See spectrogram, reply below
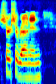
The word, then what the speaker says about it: Saoirse Ronan: Now, I think I'm getting that right. Saoirse Ronan is how it's pronounced.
